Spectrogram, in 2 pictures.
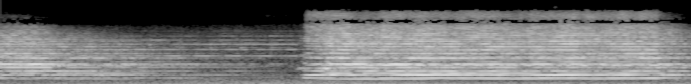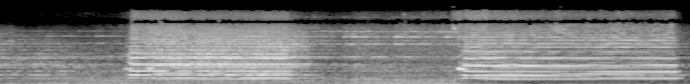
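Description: A diesel freight locomotive's multi-tone air horn sounds the grade-crossing signal. The tail of one blast fades out, then comes a long blast, a short one and a final long one. Underneath, the low rumble of the passing locomotive and train grows.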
